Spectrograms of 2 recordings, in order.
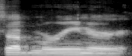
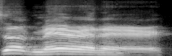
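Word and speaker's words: Sub-Mariner: go, Stan, for years, my uncle has been insisting that it's submariner. And I go, how is it pronounced? And he goes, well, I hate to tell you this, Billy, but your uncle's been wrong for years. And he goes, it's submariner.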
